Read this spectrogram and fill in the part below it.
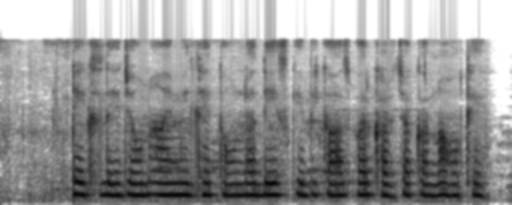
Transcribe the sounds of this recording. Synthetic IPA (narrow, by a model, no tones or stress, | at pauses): ʈeːksled͡ʒoʊnaːemɪlt̪ʰet̪oːnlad̪eːskeʋɪkaːspɐɾkʰɐɾt͡ʃakɐɾnaɦot̪ʰeː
